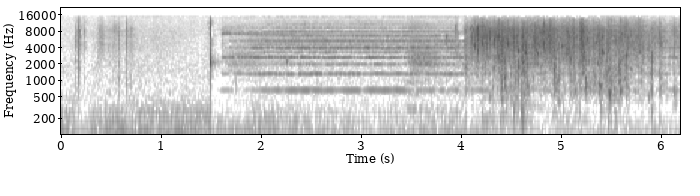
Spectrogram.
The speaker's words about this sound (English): So they're pouring gasoline all the way down the walkway, and then he lights the gasoline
